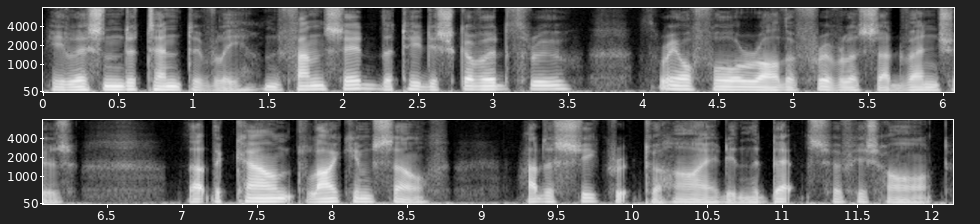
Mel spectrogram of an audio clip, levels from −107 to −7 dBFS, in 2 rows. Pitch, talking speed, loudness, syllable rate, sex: 100 Hz, 155 wpm, -20 LUFS, 4.8 syllables/s, male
